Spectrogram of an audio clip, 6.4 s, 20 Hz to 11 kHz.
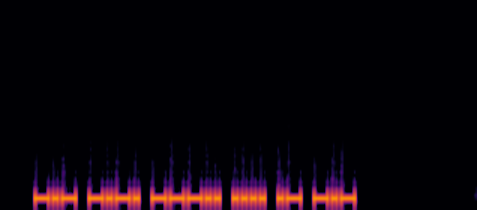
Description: Morse code, heard as a keyed tone, about 20 wpm, 700 Hz. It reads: KC8HAK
